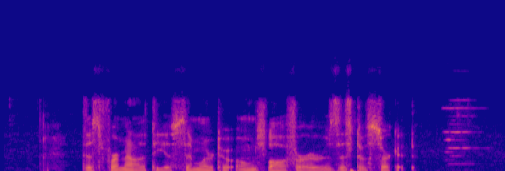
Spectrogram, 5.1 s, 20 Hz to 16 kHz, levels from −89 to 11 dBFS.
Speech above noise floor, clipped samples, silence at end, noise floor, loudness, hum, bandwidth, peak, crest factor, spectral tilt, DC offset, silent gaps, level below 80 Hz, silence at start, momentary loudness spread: 26 dB; under 0.1%; 0.35 s; -59 dBFS; -33 LUFS; none; 10 kHz; -12 dBFS; 24 dB; -4 dB/octave; under 0.1%; none; -48 dBFS; 0.45 s; 17 LU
